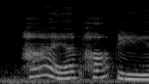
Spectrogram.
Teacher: very soft and, like, almost breathy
